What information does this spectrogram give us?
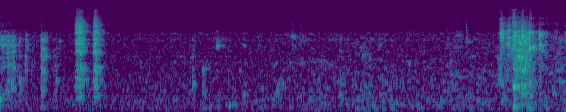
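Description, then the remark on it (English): Someone takes a quick sip of water: a few soft clicks and gulping sounds, a quiet pause, then a brief louder rustle near the end. “All right, sorry, I just need a quick drink.”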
